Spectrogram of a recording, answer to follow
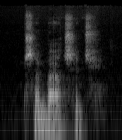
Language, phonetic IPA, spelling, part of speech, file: Polish, [pʃɛˈbat͡ʃɨt͡ɕ], przebaczyć, verb, LL-Q809 (pol)-przebaczyć.wav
